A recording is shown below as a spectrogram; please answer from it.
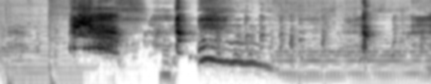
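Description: A hen squawks loudly about a second in as a needle goes into its thigh muscle, a distress cry at the injection, and a louder cry falling in pitch follows about two seconds in. Background music with steady held tones plays underneath.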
